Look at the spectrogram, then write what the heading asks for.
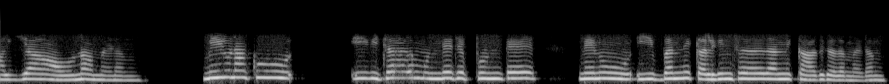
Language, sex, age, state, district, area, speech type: Telugu, female, 18-30, Telangana, Mulugu, urban, conversation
